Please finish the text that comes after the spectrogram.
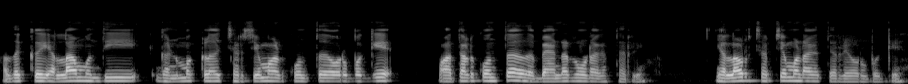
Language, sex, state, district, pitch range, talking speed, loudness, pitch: Kannada, male, Karnataka, Dharwad, 145-160 Hz, 110 wpm, -21 LUFS, 150 Hz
